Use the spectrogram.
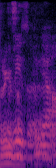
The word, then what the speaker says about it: Rheson: and Sonam but still we be calling the pronunciation is reason so if you can but it's still I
